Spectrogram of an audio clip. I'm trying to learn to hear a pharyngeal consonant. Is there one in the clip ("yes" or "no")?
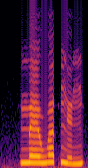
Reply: no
